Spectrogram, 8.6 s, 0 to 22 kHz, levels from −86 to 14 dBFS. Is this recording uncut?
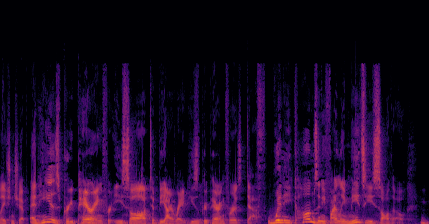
no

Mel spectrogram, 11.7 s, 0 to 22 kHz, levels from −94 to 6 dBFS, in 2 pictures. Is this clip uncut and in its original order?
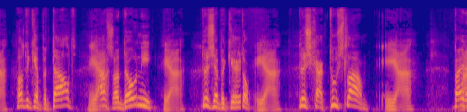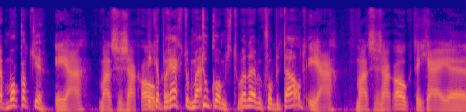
no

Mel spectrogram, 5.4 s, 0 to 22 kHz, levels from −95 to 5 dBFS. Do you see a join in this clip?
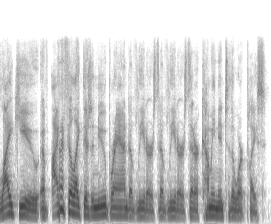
yes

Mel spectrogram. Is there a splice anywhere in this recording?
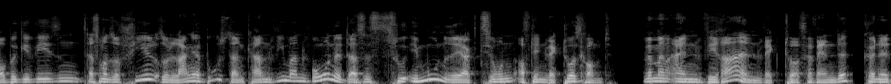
yes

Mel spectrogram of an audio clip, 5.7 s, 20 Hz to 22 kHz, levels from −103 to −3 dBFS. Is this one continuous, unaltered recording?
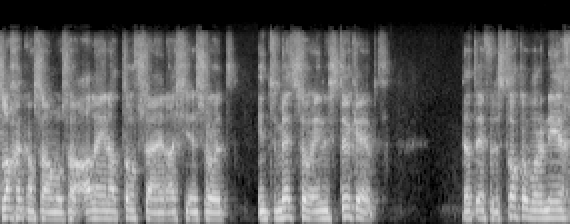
yes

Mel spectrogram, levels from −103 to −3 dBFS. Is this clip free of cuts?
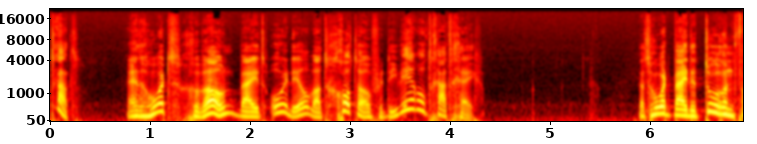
yes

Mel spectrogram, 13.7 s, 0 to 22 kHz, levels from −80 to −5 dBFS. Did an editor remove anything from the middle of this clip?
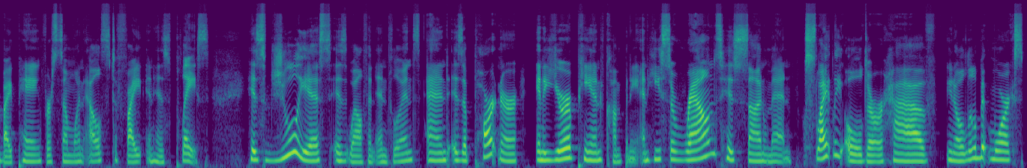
yes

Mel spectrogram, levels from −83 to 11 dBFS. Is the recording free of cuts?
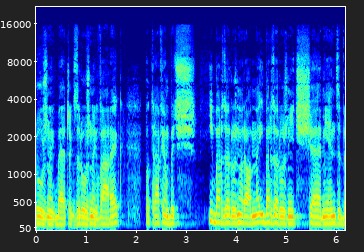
yes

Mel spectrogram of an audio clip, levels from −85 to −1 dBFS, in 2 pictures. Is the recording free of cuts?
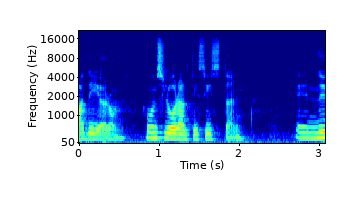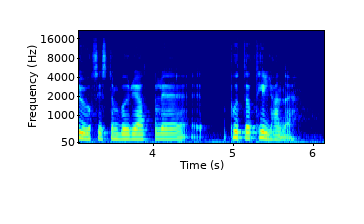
no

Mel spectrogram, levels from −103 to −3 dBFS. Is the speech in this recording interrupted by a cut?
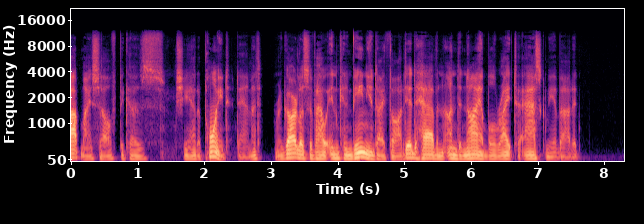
yes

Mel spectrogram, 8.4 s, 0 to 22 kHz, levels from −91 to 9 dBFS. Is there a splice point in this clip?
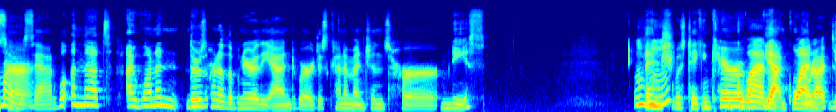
yes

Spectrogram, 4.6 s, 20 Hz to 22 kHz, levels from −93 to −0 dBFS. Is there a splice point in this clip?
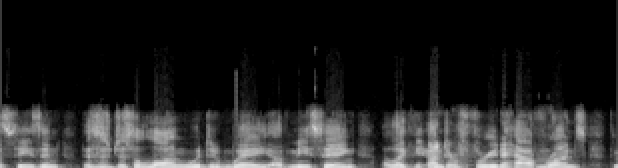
no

